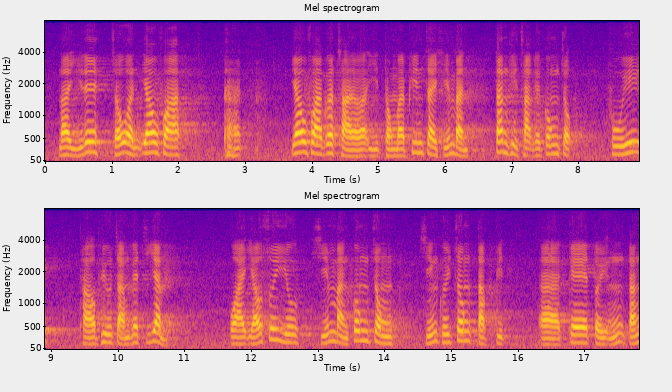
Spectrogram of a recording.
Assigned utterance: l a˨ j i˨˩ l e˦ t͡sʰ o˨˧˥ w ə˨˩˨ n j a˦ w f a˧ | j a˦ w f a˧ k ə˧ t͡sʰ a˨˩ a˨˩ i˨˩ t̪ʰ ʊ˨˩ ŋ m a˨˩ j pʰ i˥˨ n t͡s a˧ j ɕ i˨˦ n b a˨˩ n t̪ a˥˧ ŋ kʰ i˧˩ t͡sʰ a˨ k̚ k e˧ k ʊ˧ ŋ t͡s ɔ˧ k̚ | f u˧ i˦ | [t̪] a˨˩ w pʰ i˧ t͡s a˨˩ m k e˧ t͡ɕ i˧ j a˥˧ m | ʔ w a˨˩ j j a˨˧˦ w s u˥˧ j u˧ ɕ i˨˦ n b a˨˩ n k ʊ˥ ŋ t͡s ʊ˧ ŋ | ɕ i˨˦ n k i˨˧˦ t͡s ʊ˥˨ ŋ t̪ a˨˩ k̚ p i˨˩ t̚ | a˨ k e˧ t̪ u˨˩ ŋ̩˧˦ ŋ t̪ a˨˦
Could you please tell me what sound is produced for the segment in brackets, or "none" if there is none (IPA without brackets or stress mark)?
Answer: t̪ʰ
